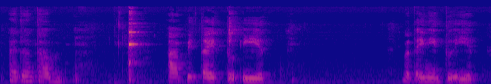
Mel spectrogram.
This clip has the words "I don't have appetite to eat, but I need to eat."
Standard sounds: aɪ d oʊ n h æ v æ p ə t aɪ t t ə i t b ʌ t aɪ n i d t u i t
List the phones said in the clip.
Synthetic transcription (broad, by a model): aɪ d oʊ n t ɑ b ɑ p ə t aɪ t t i t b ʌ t aɪ n i d t u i t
